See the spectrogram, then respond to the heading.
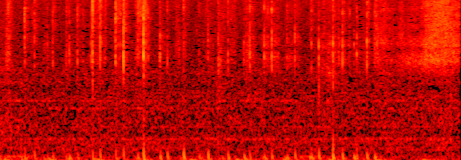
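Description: Long nails tap and click on the side and lid of a small white plastic cream jar. The result is a rapid, uneven run of short, dull, low-heavy clicks with almost no ring, and a faint bright hiss near the end.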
